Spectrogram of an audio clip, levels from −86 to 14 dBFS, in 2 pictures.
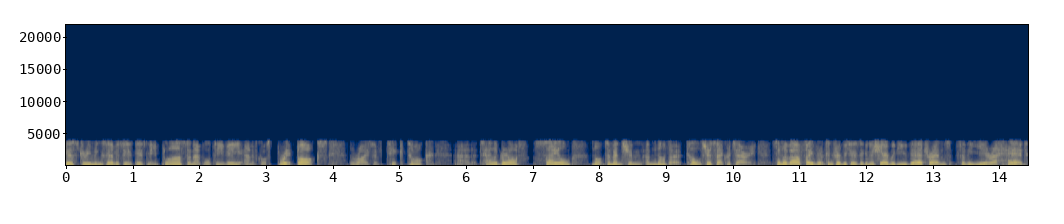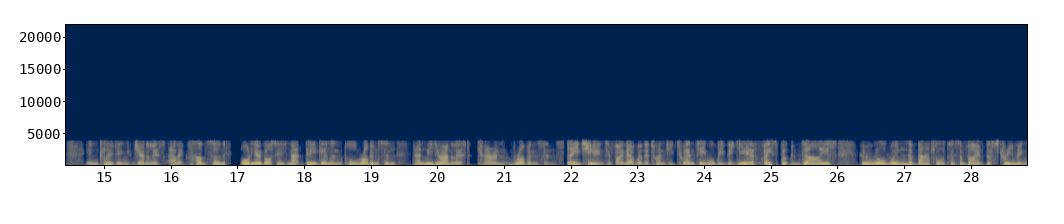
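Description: The speech has been squeezed through the RealAudio 14.4 codec, the old dial-up RealAudio 1 scheme, and the heavy coding damage points to a bitrate around 8 kbit/s. At that rate the codec discards everything above about 3.8 kHz and models the rest coarsely, so for the whole clip the voice sounds muffled and boxy, sibilants lose their edge, and vowels take on a gargly, watery texture.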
